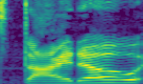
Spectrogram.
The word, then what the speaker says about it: Dido: and I pronounced the band who just sang the last song that you heard, Thank You, Ditto, and he was like, it's Dido, and make sure you don't get it wrong.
